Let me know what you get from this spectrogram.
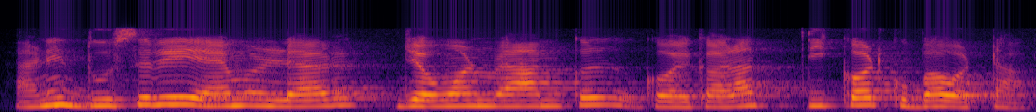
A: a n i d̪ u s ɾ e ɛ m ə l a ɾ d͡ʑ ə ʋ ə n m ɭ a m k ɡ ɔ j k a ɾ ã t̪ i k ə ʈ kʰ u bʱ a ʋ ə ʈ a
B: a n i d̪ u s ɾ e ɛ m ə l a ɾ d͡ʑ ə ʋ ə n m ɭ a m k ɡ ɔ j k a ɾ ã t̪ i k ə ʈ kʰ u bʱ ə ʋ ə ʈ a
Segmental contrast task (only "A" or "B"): A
